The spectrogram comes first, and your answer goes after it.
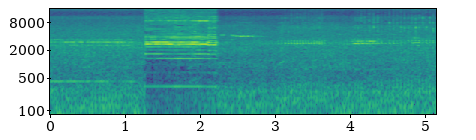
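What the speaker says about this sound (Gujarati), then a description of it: "શોર્ટકટ લેવા ગયા તો અહીંયા થઈ ગઈ ટ્રાફિકમાં જામ." Car horns honk in a traffic jam in Jamnagar, a loud sustained toot cutting through the dense, constant roar of engines and motorcycles close by, with other traffic noise continuing throughout.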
